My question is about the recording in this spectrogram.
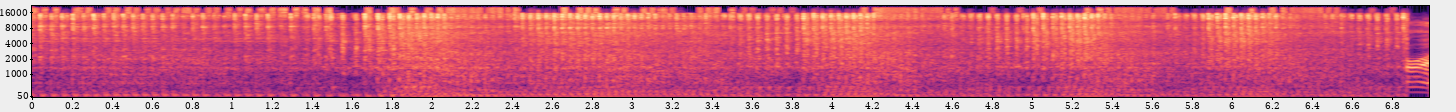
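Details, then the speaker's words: Craftsman snowblower small petrol engine that would not start, running after carburetor cleaning and priming: speed surges up and down instead of holding steady, hunting idle showing the carburetor still has a problem and needs another cleaning. "we still have work to do you can hear it surging that up and down so that tells me something's still going on in the carburetor"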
